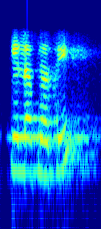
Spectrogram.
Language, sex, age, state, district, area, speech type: Odia, female, 45-60, Odisha, Angul, rural, conversation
